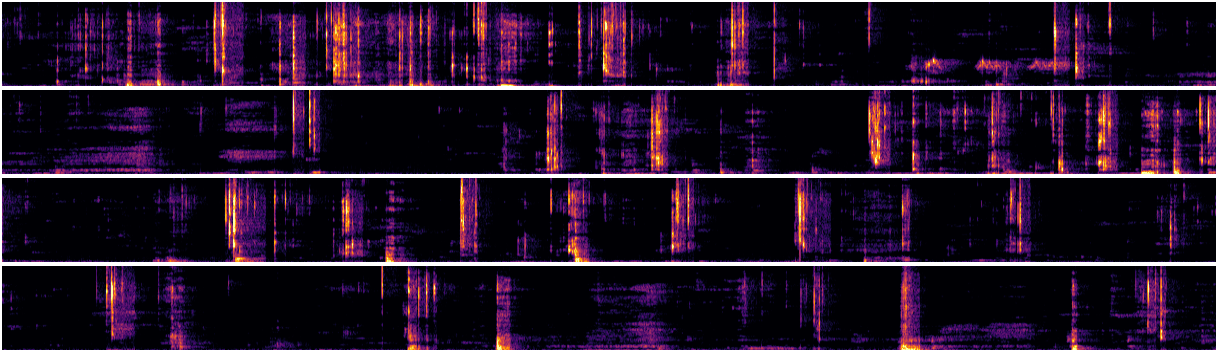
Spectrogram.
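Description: Close-up chewing of food eaten by hand: many short mouth clicks at irregular intervals, with soft noises between them.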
